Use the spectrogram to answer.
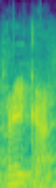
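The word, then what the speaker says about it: Priekā: Prieka. Preka. Preka.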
